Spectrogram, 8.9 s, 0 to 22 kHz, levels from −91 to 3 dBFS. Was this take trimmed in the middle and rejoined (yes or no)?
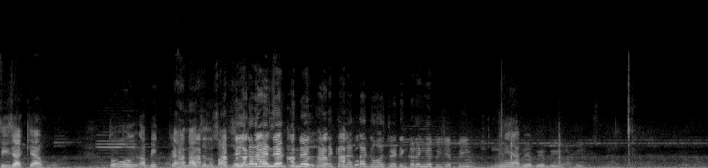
no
